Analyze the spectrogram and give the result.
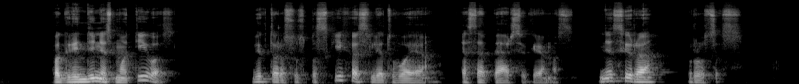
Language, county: Lithuanian, Vilnius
